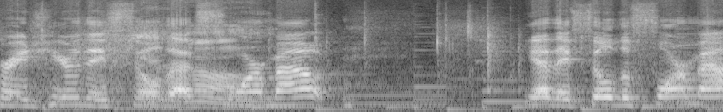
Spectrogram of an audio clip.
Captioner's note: voice drowns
